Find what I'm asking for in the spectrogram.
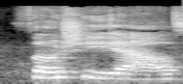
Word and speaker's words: Sociale: Sociale. So if you break it down phonetically, so C L is it's S O hyphen S H E hyphen A L L.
